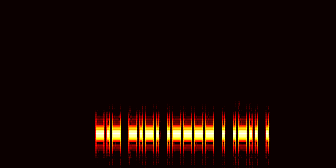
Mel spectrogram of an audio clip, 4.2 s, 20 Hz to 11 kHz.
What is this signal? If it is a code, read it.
Morse code, heard as a keyed tone, about 36 wpm, 700 Hz. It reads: KC1ELE
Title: USA Call Signs - 6 Characters - 4x Character Spacing - 35wpm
